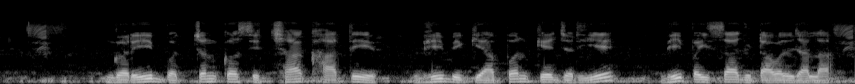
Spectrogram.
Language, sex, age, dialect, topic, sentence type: Bhojpuri, male, 60-100, Western, banking, statement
